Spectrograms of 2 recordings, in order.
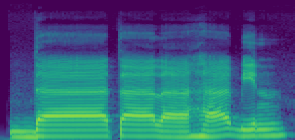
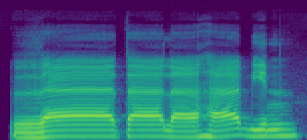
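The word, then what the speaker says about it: ذَاتَ لَهَبٍ: Ini bacaan yang salah karena dalalnya suaranya mampet. Lahabin data lahabin seharusnya dzata lahabin dzata lahabin.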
